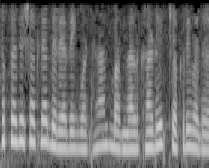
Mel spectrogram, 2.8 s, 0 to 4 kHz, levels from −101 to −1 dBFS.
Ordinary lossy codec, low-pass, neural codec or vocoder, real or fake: none; 3.6 kHz; none; real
